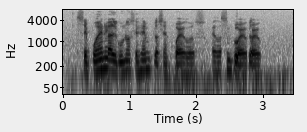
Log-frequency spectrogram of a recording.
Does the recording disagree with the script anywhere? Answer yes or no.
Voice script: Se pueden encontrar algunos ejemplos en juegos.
yes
